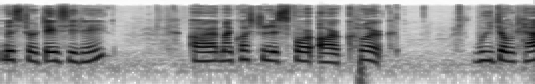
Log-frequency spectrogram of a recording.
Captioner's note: speaking French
